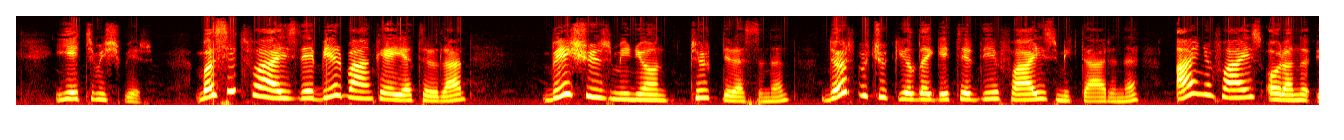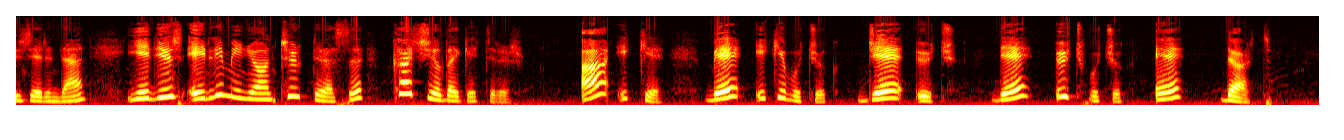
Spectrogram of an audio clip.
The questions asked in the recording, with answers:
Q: Basit faizle bir bankaya yatırılan 500 milyon Türk lirasının 4,5 yılda getirdiği faiz miktarını aynı faiz oranı üzerinden 750 milyon Türk lirası kaç yılda getirir?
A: 71 C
